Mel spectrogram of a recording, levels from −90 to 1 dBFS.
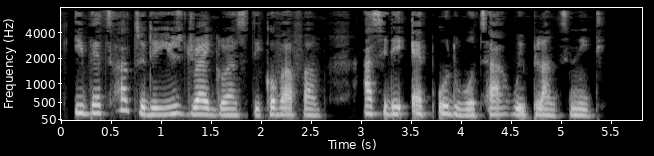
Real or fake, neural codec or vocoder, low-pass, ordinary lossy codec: real; none; 7.2 kHz; MP3, 32 kbps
